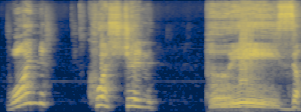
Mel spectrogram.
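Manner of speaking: loud, pleading, word by word; shout. A narrator's reading. Aaron begs Pinky for one question, shouting. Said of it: "Aaron shouts".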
